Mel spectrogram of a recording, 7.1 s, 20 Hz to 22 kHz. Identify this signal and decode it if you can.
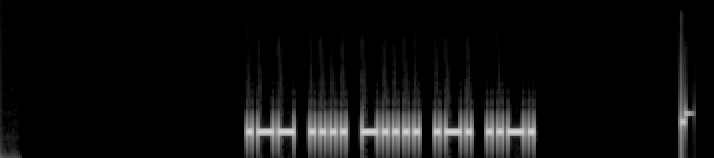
Morse code, heard as a keyed tone, about 23 wpm, 700 Hz. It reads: WH6RF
